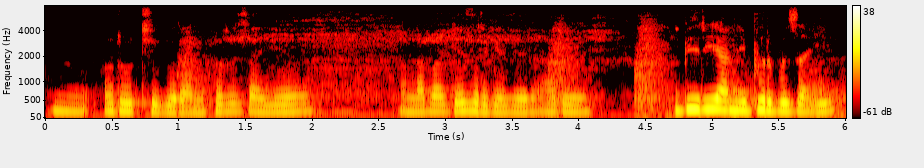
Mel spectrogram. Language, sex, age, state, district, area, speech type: Bodo, female, 45-60, Assam, Kokrajhar, urban, spontaneous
